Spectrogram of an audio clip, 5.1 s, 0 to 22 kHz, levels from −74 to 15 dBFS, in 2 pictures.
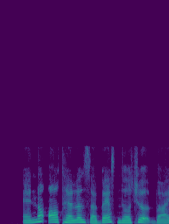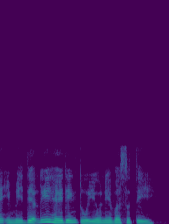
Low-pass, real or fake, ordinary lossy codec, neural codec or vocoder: none; fake; none; codec, 16 kHz, 8 kbps, FreqCodec, smaller model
